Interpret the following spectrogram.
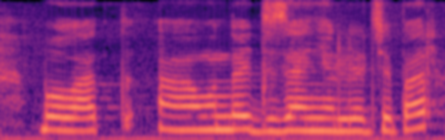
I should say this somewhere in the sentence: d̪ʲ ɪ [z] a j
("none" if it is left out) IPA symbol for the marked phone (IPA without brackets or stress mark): z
